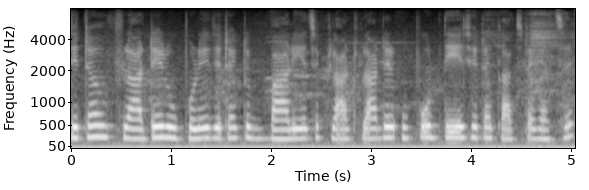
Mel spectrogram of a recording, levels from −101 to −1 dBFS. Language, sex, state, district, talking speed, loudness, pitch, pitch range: Bengali, female, West Bengal, Purulia, 165 wpm, -15 LUFS, 225 Hz, 205-235 Hz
